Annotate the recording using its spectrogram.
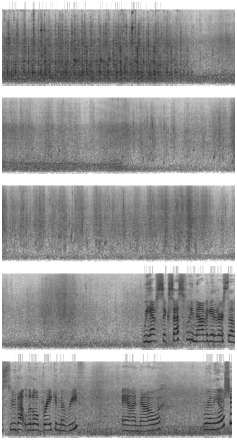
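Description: Water laps against a boat's hull.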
